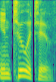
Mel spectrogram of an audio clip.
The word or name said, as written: intuitive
